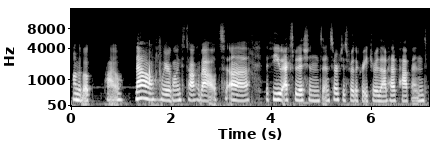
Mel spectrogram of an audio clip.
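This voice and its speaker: A woman's voice: lowish voice, steady tone, normal speed, soft background music. Giggly young woman sharing podcast research. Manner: giggly, chatty, reads out notes. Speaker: podcast co-host presenting research. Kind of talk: casual podcast chat. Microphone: studio mic.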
